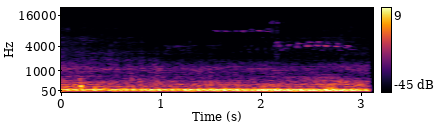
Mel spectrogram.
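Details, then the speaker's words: Rover SD1 2600S, recommissioned after 17 years sitting, idling just after a new exhaust was fitted. A deep, steady, even rumble with no blowing or ticking from the rear; the exhaust is quiet and the idle is healthy. "absolute silence nearly so running extremely well even the birds are singing the sun is out no more awful noise from the back"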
